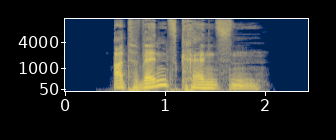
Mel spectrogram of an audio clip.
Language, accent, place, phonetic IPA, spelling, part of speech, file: German, Germany, Berlin, [atˈvɛnt͡skʁɛnt͡sn̩], Adventskränzen, noun, De-Adventskränzen.ogg
- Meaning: dative plural of Adventskranz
